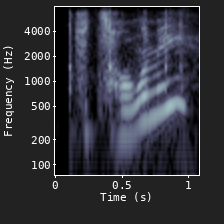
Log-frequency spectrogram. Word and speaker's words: Ptolemy: The P is silent in Cleopatra's, Okay, thank you.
